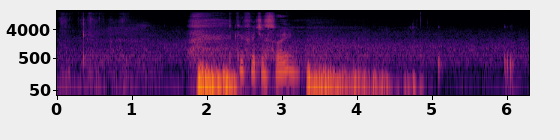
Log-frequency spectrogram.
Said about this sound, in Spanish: ¿Se siente el ruido de fondo? Eh, son los ventiladores que están funcionando.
